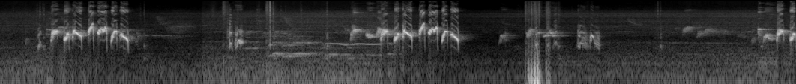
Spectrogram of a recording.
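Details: Caged red-whiskered bulbul used as a teacher bird for training others, singing clear, slowly doubled phrases: bubbly rising-and-falling whistled bursts about every two seconds, with quiet gaps and one sharp knock.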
